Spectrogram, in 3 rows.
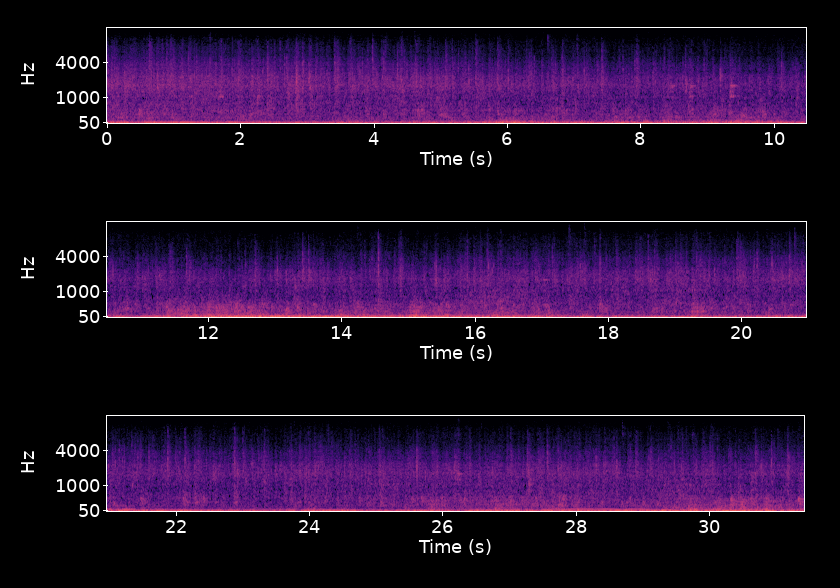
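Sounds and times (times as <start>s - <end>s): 
rain patter on a shed in Somercotes Derbyshire: 0.0s - 31.4s
deep low thunder rumble: 5.4s - 31.4s.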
